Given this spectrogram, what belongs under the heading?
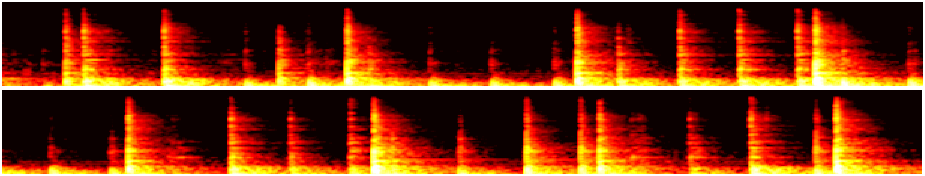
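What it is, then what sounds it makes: Kerosene can. A kerosene can is tapped in a quick, irregular series of short, dry knocks. Each tap has a hollow, low body with a brief bright edge and dies away almost at once.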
